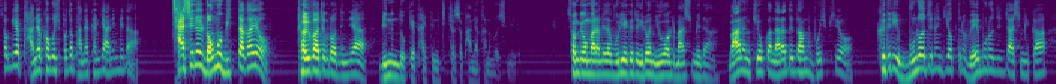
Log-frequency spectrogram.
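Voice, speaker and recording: A male pastor preaching a sermon, emphatic, asking rhetorical questions and acting out quoted prayers. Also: sits high. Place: church sanctuary.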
